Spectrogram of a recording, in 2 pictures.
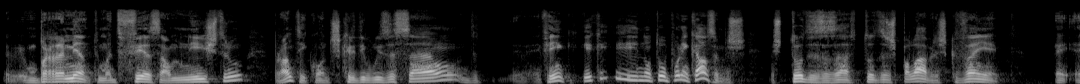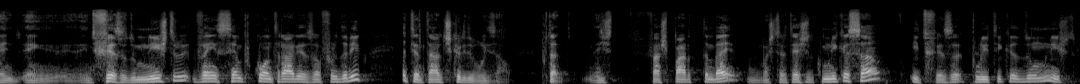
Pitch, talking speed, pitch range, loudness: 120 Hz, 165 wpm, 100-145 Hz, -26 LUFS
